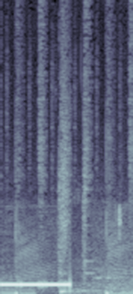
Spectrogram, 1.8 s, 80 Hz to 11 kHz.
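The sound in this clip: A telephone dial tone hums steadily for just under a second and then cuts off, followed by a few faint clicks and rustles, as a prank call to a 7-Eleven convenience store is placed.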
